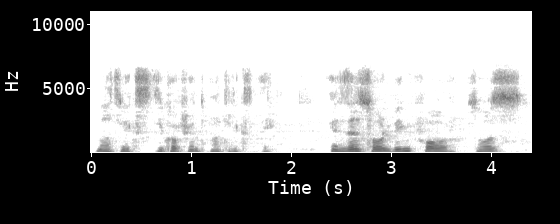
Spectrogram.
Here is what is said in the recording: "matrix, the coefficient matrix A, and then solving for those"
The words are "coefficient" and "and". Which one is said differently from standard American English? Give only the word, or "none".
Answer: coefficient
